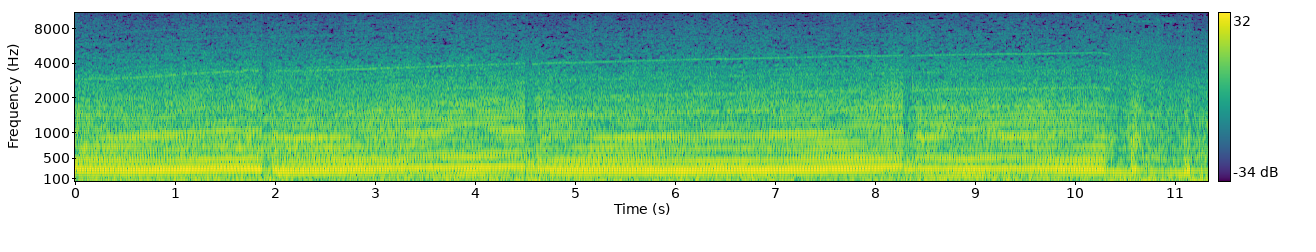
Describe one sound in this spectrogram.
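A GT race car engine roars at full throttle, shifting up through the gears.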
